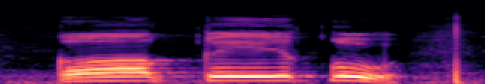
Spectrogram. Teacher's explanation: Untuk huruf qaf berada pada pangkal lisan yang paling bawah, paling dalam. Qaqiqu, sehingga tidak terdengar bunyi pecah.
